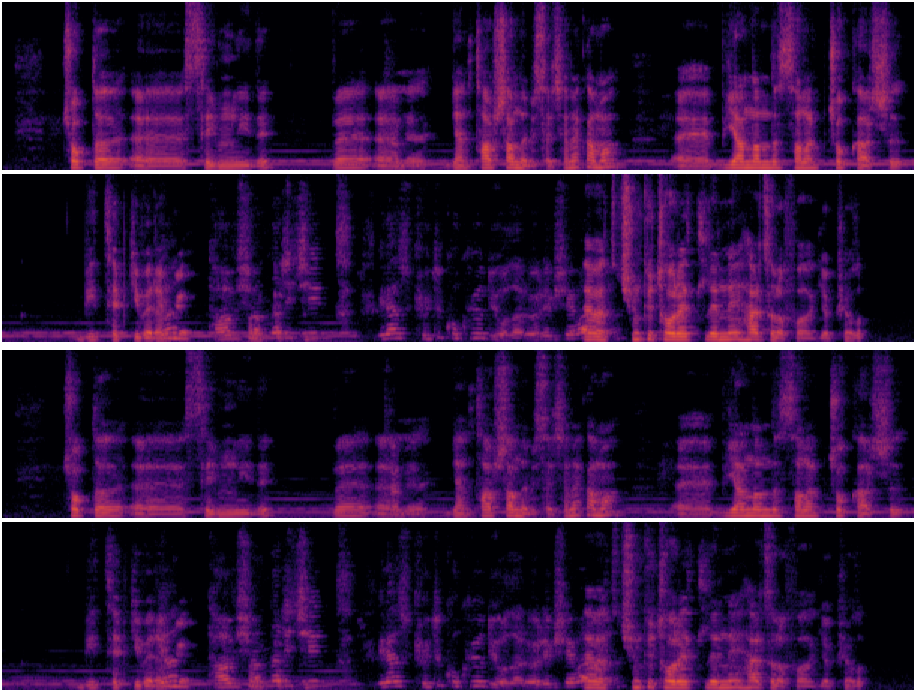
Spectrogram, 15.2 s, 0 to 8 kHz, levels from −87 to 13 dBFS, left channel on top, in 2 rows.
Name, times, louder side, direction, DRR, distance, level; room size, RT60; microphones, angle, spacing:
voice 1, 0.1-2.3 2.7-5.2 5.6-7.5 8.2-9.2 9.7-9.8 10.4-10.5 12.4-14.8, left 3 dB, 30° left, 0.3 m, -34 dB
sound 1, 0.6-10.6, left 4 dB, 50° right, 2.0 m, -52 dB
voice 2, 3.2-3.5 8.9-9.1 9.3-10.3 10.7-12.8, right 1 dB, 35° right, 2.0 m, -43 dB
3.5 x 3.2 x 2.6 m
head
